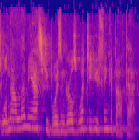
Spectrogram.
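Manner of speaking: mock storytime-teacher questioning; teacher addressing children. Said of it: "And she says".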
